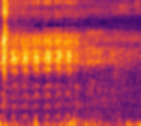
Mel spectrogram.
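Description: A goat on a small permaculture farm gives a short, fairly faint bleat over low background rumble.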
